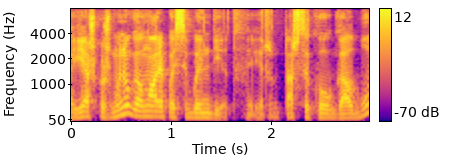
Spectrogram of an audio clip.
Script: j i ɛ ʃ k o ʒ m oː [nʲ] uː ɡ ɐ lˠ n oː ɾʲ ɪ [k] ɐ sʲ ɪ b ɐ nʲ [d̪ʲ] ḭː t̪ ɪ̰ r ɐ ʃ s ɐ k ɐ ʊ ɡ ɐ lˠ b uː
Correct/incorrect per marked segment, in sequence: correct, incorrect, correct

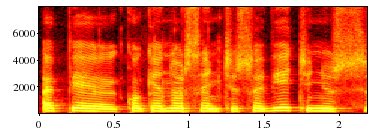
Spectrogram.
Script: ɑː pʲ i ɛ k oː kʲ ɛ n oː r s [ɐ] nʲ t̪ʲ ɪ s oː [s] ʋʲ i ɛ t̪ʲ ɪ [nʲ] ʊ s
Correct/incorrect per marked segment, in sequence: correct, incorrect, correct

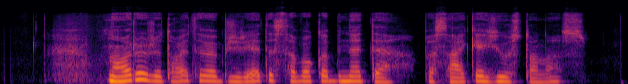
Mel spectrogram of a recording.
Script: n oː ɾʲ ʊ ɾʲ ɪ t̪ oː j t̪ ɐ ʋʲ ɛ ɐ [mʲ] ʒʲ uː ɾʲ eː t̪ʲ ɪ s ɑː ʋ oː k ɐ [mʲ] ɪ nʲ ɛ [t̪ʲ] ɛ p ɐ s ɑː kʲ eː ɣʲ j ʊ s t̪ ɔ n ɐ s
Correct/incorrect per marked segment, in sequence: incorrect, incorrect, correct

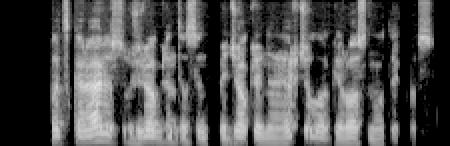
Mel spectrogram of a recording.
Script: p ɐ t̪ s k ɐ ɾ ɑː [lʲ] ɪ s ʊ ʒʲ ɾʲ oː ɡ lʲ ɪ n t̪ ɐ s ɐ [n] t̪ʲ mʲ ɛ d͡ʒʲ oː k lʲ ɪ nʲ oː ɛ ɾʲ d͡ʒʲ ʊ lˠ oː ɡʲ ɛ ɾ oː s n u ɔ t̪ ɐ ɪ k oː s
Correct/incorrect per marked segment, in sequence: correct, correct

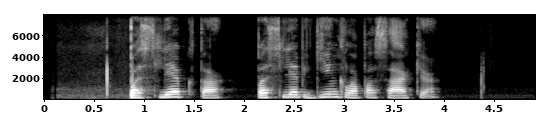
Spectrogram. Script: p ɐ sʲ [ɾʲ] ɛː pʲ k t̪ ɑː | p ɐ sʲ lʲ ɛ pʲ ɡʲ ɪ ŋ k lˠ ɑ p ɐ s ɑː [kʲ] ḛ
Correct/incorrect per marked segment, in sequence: incorrect, correct

